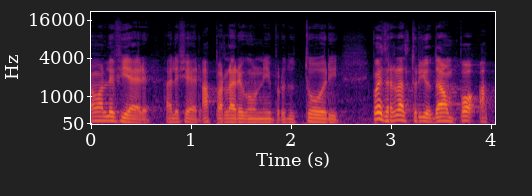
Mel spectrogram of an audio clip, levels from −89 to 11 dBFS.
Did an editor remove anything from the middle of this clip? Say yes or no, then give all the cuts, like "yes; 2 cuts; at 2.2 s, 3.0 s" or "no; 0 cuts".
yes; 1 cut; at 1.1 s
